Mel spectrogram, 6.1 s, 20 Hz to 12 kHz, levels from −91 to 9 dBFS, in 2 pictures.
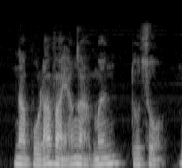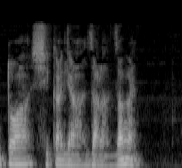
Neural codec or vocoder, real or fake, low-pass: none; real; 7.2 kHz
